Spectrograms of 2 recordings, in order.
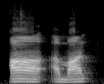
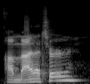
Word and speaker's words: Amaunator: I was actually correct. It just I was saying it wrong. Amanator, Amaunator.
